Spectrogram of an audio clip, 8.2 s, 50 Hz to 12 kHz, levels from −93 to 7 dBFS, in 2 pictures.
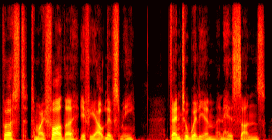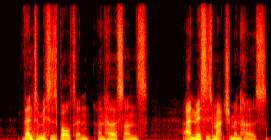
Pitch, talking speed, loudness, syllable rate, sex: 120 Hz, 190 wpm, -23 LUFS, 5.0 syllables/s, male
